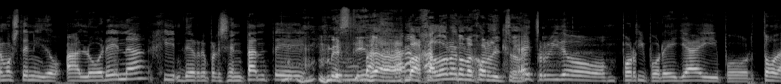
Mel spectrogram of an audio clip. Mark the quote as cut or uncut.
cut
